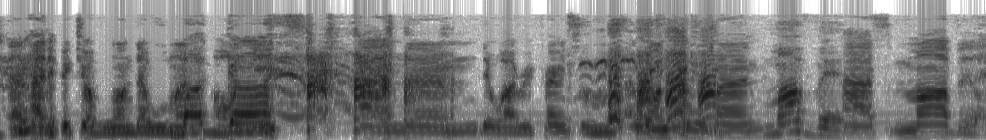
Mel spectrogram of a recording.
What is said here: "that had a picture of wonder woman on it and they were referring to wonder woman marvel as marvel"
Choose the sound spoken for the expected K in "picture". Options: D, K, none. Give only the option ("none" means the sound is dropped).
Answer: K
